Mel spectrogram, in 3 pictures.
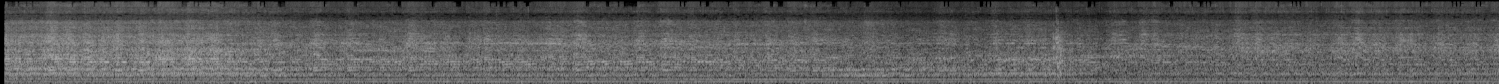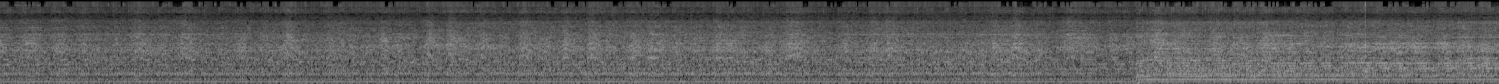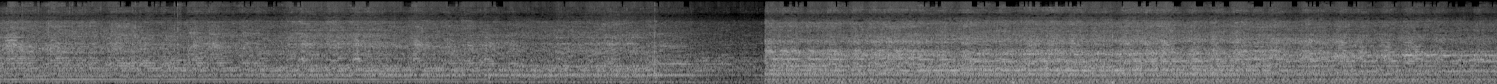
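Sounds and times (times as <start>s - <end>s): car transmission whining: 26.2s - 38.5s.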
